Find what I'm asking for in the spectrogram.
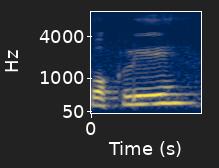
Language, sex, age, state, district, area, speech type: Santali, male, 45-60, Odisha, Mayurbhanj, rural, spontaneous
